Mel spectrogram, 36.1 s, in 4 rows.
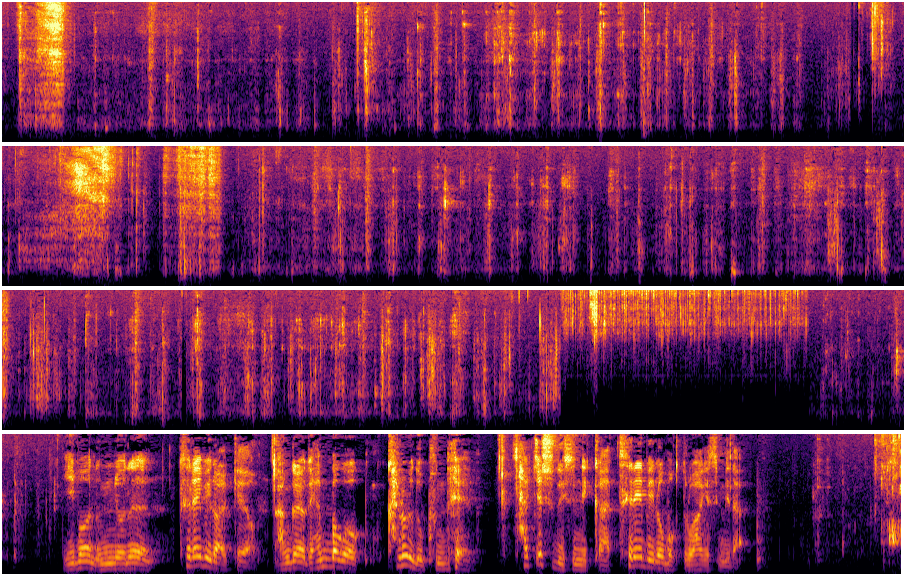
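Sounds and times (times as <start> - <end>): close chewing and biting: 0.9 - 9.2, 9.9 - 27.7.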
